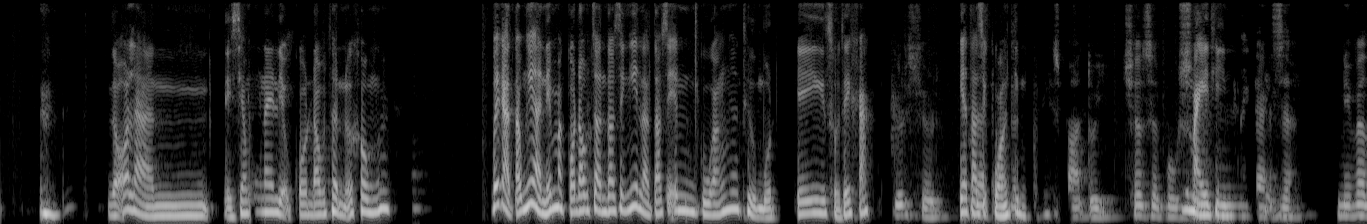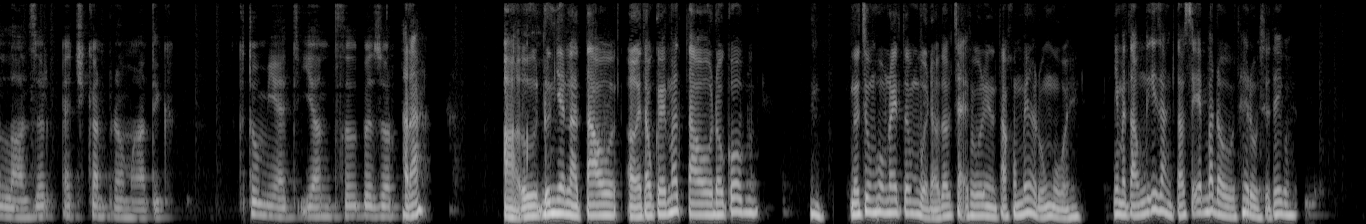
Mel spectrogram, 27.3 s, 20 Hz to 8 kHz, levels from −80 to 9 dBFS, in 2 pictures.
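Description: From 0.61 to 10.39 s there's an echo leak: a faint copy of the speech trails it by 225 ms, about 25 dB down. That's likely a far-end loudspeaker whose echo canceller let some pickup slip back. It returns louder, around 15 dB down, from 17.94 to 21.53 s, and briefly again at 26.27 to 26.88 s.

Overlapping that first stretch, from 9.85 to 13.09 s, the speech dips and cuts out in pieces, about a second in total and as deep as roughly 40 dB. That's speech suppressed in double talk: with both sides talking, the canceller likely couldn't tell talker from echo and turned everything down.

From 22.72 to 24.38 s the background is gated by the echo canceller. The room tone drops out briefly, a fifth of a second or so in all, down about 40 dB, as the canceller clamps the microphone while the loudspeaker plays.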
